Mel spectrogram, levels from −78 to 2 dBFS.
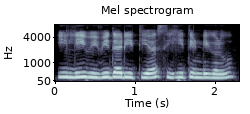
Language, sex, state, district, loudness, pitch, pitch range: Kannada, female, Karnataka, Bidar, -14 LUFS, 225 Hz, 215-235 Hz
